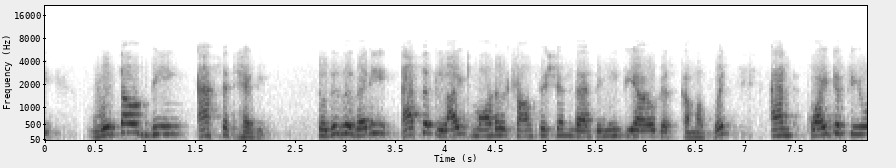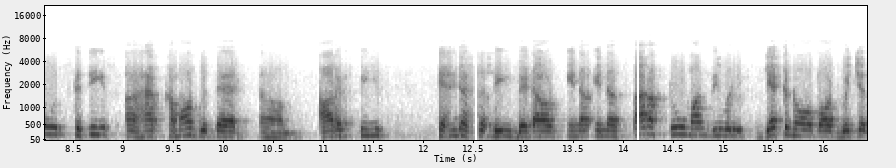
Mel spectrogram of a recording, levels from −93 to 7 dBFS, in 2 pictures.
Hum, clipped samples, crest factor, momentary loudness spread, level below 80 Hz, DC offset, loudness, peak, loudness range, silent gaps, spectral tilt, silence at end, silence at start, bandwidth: none; under 0.1%; 16 dB; 8 LU; -62 dBFS; under 0.1%; -22 LUFS; -6 dBFS; 2 LU; none; -10 dB/octave; 0 s; 0 s; 5.8 kHz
